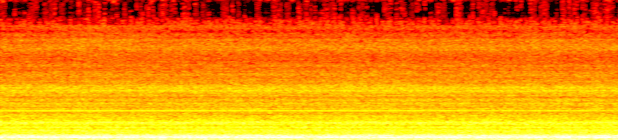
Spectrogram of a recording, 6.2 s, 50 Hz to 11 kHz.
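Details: Nakamichi DR2 cassette deck capstan motor during restoration, before oiling its bearings, running with a steady, loud whirring hum and rough hiss; noisy dry motor bearings.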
